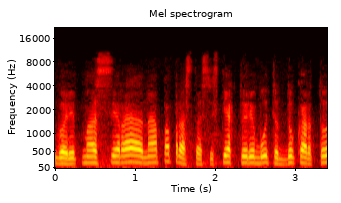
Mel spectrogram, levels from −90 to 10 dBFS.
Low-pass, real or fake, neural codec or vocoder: 10.8 kHz; real; none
